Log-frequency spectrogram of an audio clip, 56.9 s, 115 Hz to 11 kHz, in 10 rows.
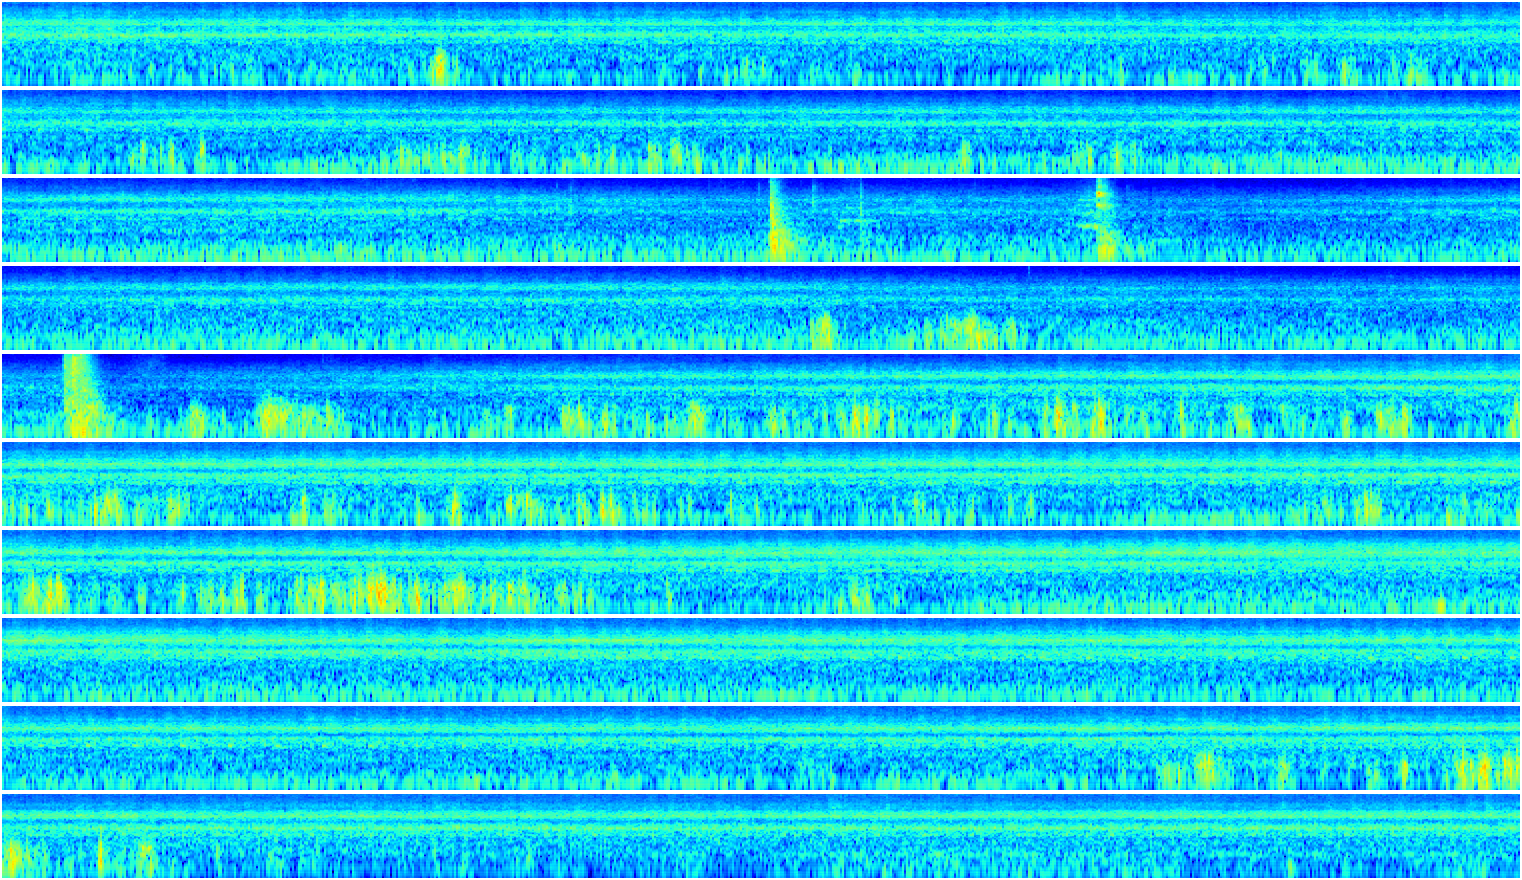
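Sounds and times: diesel engine idling: 0.0s - 56.9s
sharp click: 23.0s - 23.4s.

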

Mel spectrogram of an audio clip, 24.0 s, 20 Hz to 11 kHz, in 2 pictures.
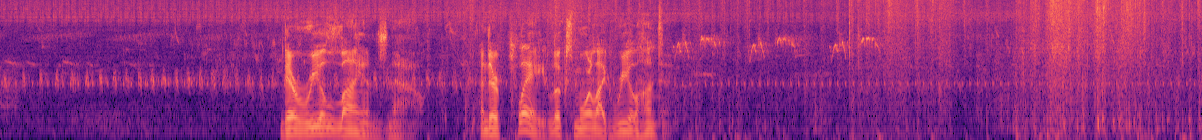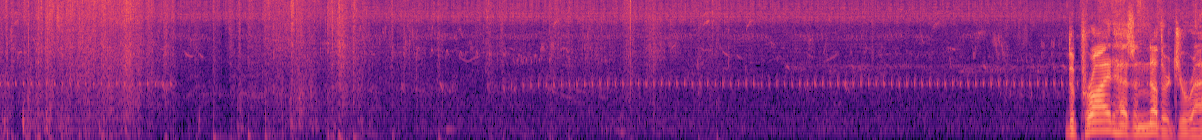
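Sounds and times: lions scuffling on dry ground: 4.3s - 4.8s, 6.7s - 19.4s.

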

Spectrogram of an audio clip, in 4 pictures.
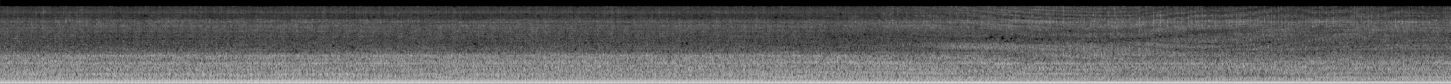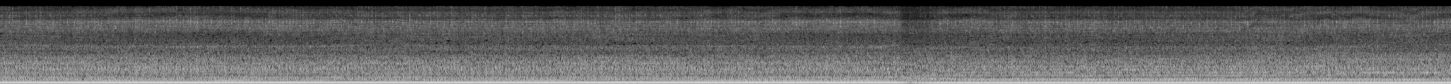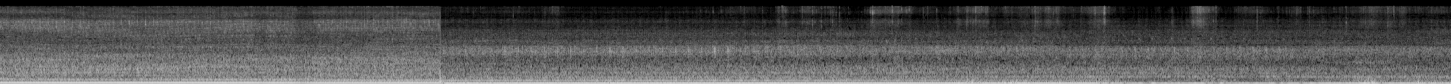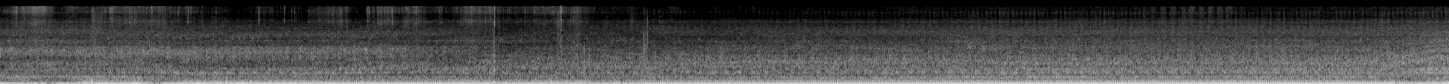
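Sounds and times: tractor engine under load: 0.0s - 58.0s.

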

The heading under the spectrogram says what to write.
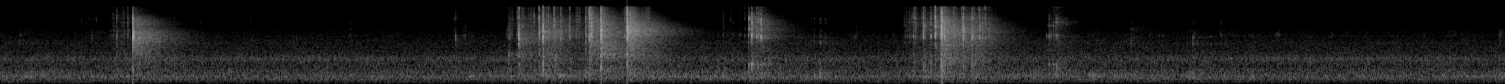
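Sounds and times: crunching into crisp cracker: 0.8s - 1.8s, 4.5s - 13.5s.

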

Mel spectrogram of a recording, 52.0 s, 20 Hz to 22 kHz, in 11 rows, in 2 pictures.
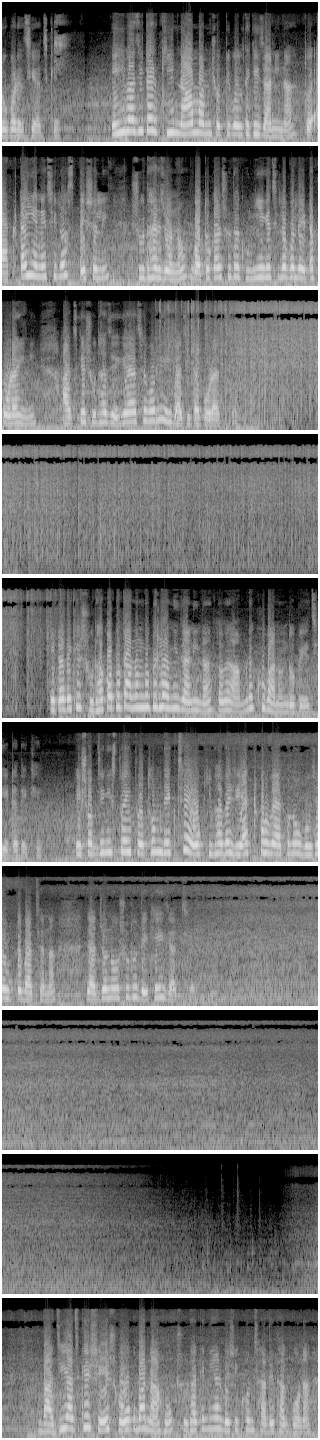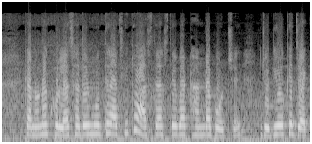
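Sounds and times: fountain firework hissing and crackling: 11.8s - 20.9s, 26.0s - 50.3s.

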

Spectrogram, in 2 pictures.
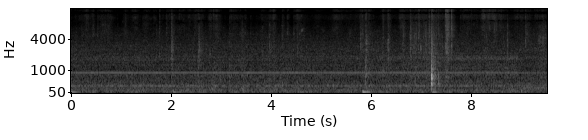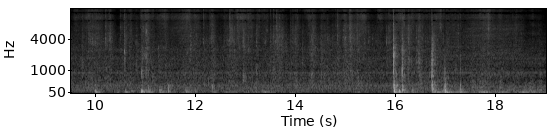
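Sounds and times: cats scuffling in cardboard box: 0.0s - 19.0s.

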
